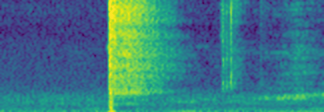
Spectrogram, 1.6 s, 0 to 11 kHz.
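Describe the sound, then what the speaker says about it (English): A single sharp metallic snap rings out as the firing pin of a Kel-Tec Sub-2000 carbine drops after the slide is racked, followed by a fainter click a half second later. "Hear that audible firing pin?"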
